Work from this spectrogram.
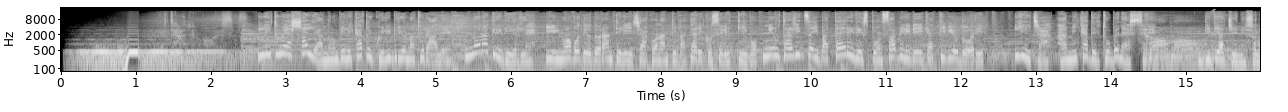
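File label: ITALIAN VOICES Commercials, female voices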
